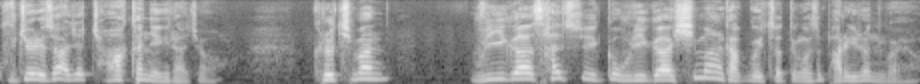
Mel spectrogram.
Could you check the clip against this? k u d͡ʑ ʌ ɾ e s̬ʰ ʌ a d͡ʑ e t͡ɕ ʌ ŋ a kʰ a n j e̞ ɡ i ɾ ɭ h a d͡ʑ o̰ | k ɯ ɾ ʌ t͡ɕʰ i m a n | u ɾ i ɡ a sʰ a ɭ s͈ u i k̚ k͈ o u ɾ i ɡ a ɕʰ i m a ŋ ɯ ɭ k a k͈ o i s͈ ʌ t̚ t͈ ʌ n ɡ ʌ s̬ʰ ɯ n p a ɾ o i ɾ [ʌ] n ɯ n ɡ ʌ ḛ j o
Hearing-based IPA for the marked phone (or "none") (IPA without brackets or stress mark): ʌ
